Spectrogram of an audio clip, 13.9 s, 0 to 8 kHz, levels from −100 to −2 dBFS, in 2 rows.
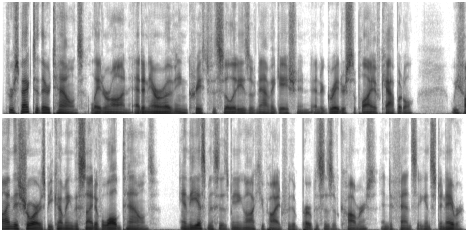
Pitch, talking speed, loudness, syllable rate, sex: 95 Hz, 200 wpm, -20 LUFS, 6.0 syllables/s, male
